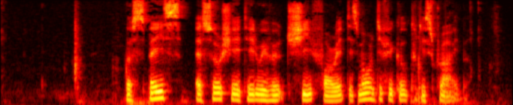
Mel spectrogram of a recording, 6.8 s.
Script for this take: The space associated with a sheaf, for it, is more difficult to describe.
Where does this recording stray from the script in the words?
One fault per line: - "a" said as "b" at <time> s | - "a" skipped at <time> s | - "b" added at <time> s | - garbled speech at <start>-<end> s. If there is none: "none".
none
